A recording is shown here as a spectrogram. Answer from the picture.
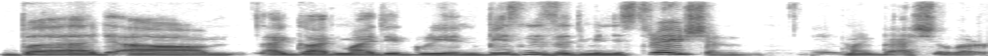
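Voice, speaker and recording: Speaking at a moderate pace, a woman talks with a Brazilian accent. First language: Portuguese. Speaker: graduate student and mother. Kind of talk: interview. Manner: halting, many fillers.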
